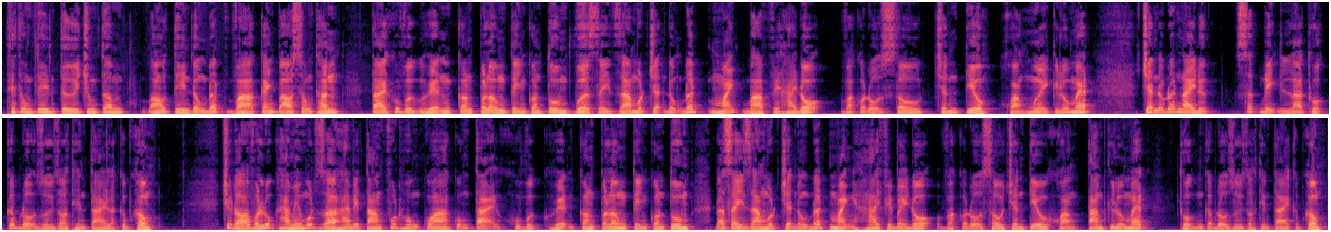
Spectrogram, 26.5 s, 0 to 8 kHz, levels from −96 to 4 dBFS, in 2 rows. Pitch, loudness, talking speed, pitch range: 125 Hz, -20 LUFS, 245 wpm, 115-145 Hz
